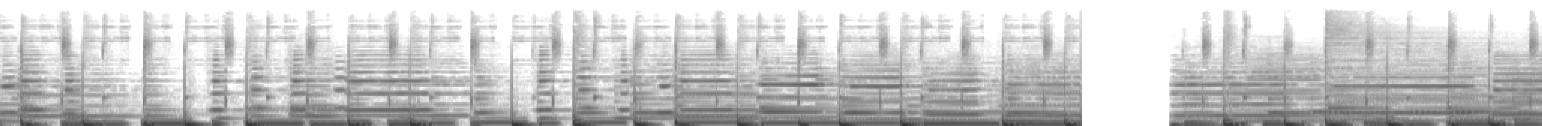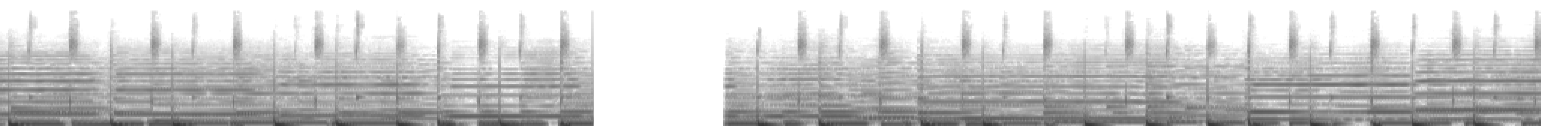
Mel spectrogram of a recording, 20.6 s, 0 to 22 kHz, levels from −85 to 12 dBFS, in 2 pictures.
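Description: At 7.20 s a stream reconnect cuts the audio for 0.57 s. A fresh decoder resumes about 0.7 s further on. At 14.23 s another reconnect brings 0.85 s of silence. Playback restarts 0.19 s earlier, repeating sound. Each restart briefly fades in.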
